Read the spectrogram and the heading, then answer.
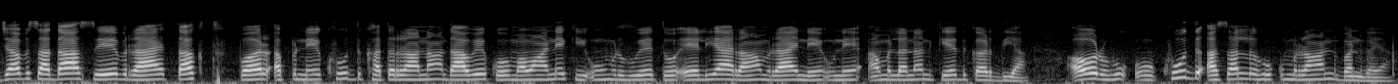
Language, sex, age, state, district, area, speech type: Urdu, female, 45-60, Bihar, Supaul, rural, read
